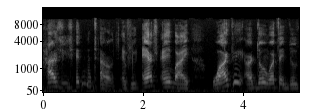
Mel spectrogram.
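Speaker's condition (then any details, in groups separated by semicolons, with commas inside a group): Voice box damage, traumatic brain injury; tbi found 3-4 years ago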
